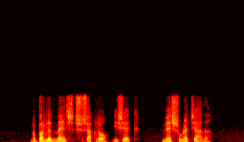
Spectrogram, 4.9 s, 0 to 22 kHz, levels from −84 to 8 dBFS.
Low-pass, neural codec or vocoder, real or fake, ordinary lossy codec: 7.2 kHz; codec, 16 kHz in and 24 kHz out, 0.6 kbps, FocalCodec, streaming, 4096 codes; fake; Opus, 64 kbps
